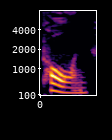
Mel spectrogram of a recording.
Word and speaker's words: พร: คุณ บอก ไป เลย my to name is por ชื่อ ไทย ของ ฉัน น่ะ พร นะ จ๊ะ it means blessing มัน หมาย ถึง ว่า blessing นะ ภาษา อังกฤษ น่ะ it has Nothing To Do With The English Word มัน บ่ มี อียัง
